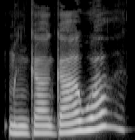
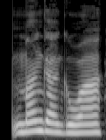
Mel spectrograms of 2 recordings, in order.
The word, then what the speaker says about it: Mnangagwa: Mnangagwa. – It's close. – Mnangagwa.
